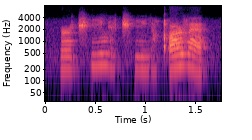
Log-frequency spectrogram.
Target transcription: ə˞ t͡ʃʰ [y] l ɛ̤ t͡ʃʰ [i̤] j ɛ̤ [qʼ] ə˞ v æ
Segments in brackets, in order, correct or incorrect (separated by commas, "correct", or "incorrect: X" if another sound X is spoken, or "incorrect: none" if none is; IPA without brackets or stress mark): incorrect: i, incorrect: i, correct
